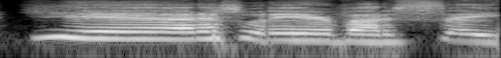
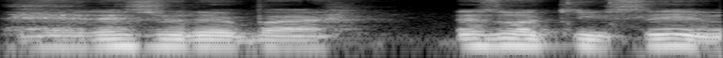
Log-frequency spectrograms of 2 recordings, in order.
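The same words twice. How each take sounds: First: Mocking grumble. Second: Defensive. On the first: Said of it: "you was like". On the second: Real, not acted. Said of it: "Your voice sound like you fighting me".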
